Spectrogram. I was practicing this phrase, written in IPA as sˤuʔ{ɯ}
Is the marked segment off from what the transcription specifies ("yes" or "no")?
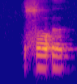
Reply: no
